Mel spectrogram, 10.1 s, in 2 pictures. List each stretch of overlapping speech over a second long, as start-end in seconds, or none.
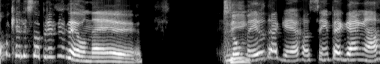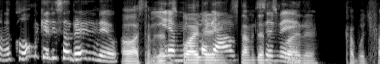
7.0-9.1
